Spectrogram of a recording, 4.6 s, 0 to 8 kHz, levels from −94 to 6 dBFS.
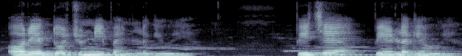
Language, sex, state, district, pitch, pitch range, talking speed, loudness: Hindi, female, Uttar Pradesh, Lalitpur, 220 Hz, 195-230 Hz, 155 wpm, -14 LUFS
